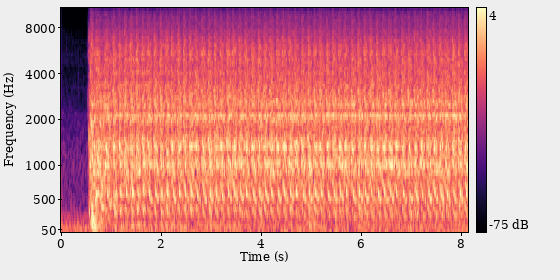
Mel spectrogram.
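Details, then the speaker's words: Abandoned 1999 Ford F250 Super Duty 7.3 Powerstroke diesel, sat over six years, cold start: steady cranking about four beats a second with uneven pops as some cylinders catch, never runs; cause not yet known. "I heard the the definite change in Cadence at least it's hitting all the cylinders off compression it sounds like the mirror Motors working but it's not moving"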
